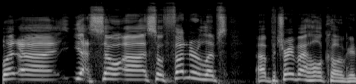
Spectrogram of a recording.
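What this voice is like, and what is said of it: Usual voice. Nothing is said of it.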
